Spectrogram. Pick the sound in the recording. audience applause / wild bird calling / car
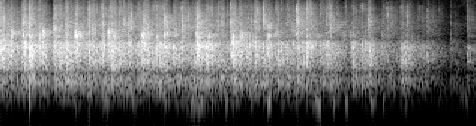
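audience applause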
